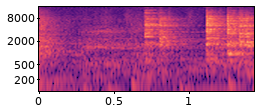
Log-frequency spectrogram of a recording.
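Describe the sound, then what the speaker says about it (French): Small pieces of cutlery clink and clatter as they are gathered and put away in a family kitchen, two bright metallic bursts close by with no talk. "Les petits couverts à ranger."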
